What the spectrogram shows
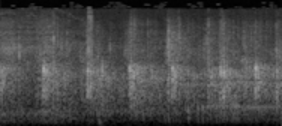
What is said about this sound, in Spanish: Al tercer día él resucitó y por eso hoy estamos celebrando Easter, la resurrección de Jesús. Dar un fuerte aplauso a Jesús.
